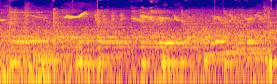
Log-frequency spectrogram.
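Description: A bird chirps among leafy plants heavy with flowers, short high calls rising briefly over a steady outdoor hum and background noise.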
